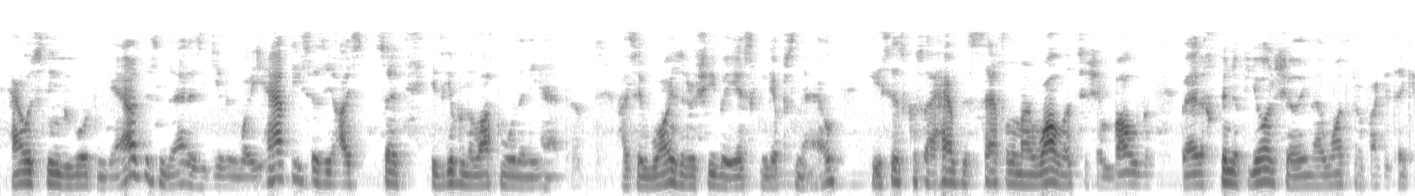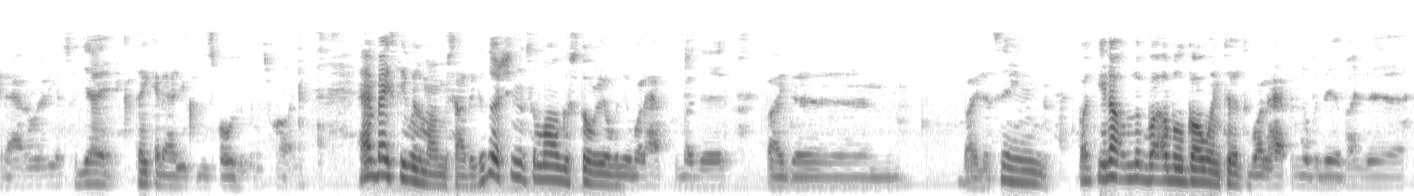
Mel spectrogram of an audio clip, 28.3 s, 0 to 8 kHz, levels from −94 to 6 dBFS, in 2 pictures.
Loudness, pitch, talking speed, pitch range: -38 LUFS, 125 Hz, 235 wpm, 105-150 Hz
